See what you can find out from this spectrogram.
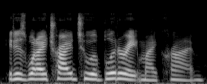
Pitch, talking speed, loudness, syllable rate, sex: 225 Hz, 260 wpm, -17 LUFS, 7.2 syllables/s, female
